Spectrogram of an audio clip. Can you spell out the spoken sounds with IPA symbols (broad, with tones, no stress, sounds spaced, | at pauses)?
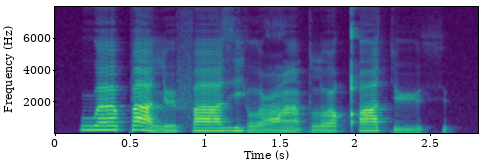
w ɐː˦ p a˦˨ l ʏ˨ f aː˧ z j o˨ ʕ ã˨ p lˠ u˨ qʼ a˧ t y˨ θ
